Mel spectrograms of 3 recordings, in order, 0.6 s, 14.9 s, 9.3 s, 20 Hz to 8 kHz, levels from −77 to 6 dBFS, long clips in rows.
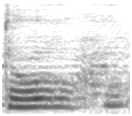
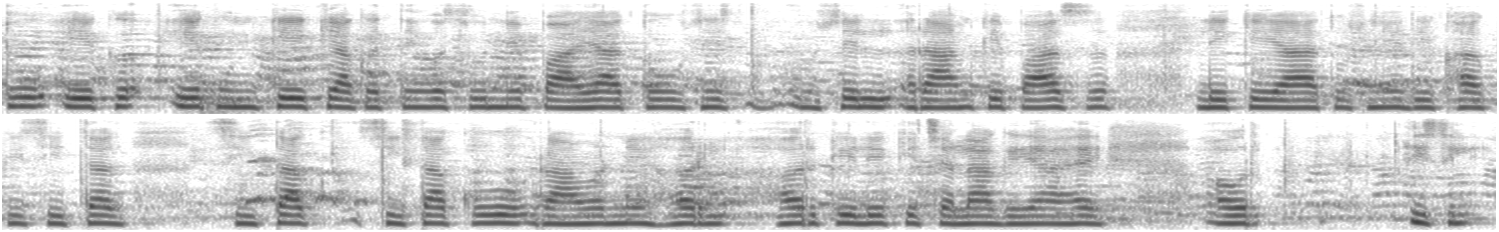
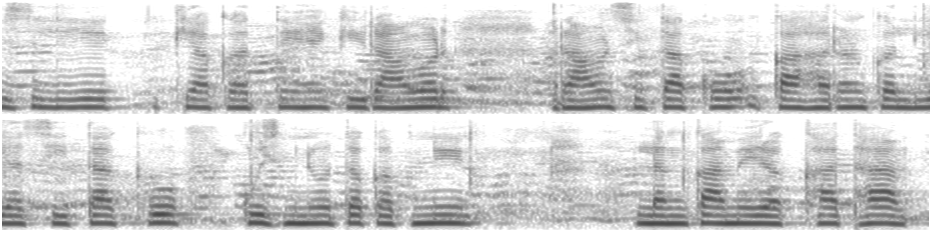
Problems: none marked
